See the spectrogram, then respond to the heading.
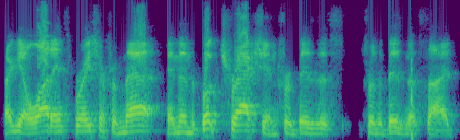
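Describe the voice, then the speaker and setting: A man telling stories as a guest on a podcast, in a relaxed, easygoing way. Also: on the low side, fast, breathy edge. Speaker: podcast guest, real estate investor. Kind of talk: casual interview chat. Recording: dull lo-fi sound.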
